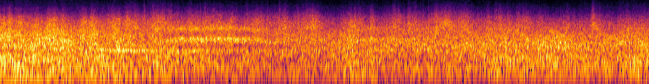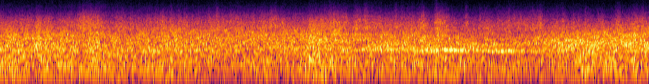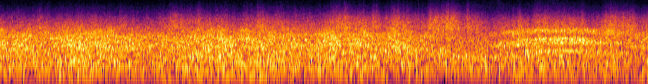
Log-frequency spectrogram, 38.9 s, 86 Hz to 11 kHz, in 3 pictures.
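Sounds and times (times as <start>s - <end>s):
storm wind gusting through trees: 0.0s - 38.9s
faint whistling tone: 34.0s - 38.9s.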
